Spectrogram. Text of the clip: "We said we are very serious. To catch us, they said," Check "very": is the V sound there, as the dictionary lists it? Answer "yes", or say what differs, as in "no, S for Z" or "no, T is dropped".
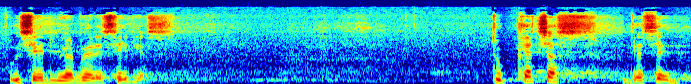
yes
